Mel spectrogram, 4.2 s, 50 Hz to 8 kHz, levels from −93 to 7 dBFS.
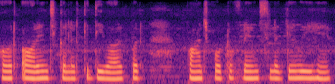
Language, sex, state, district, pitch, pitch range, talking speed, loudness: Hindi, female, Uttar Pradesh, Lucknow, 195 Hz, 195-200 Hz, 170 wpm, -18 LUFS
